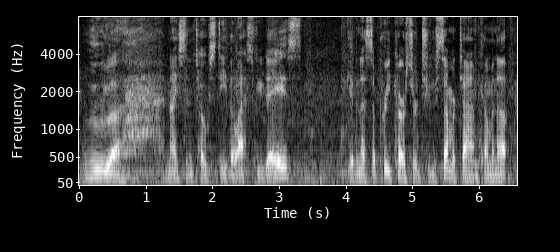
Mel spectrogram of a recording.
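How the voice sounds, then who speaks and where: A man's voice: on the low side, animated, measured pace, a little hiss or hum. A man talking casually and emphatically to his viewers in a vlog, recorded on a handheld phone outdoors. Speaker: vlog host. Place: backyard, outdoors.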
